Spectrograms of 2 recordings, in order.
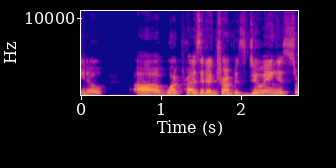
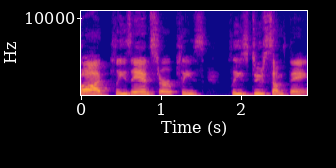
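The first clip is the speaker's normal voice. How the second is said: put-on desperate, pleading voice. Retelling a grieving mother's prayer to God: imitating a pleading mother. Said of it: "this grieving mother's pleas to God".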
